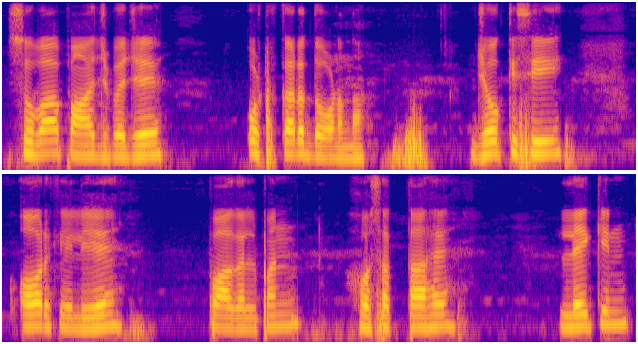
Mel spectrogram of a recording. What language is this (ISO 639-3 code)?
urd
